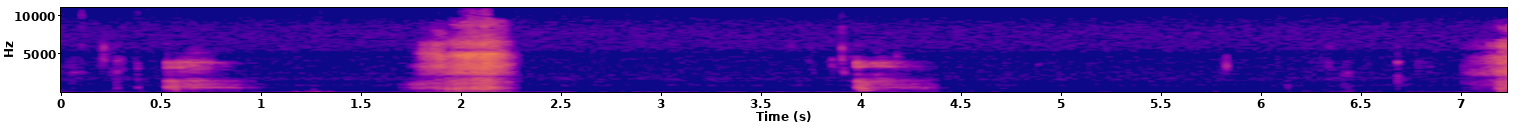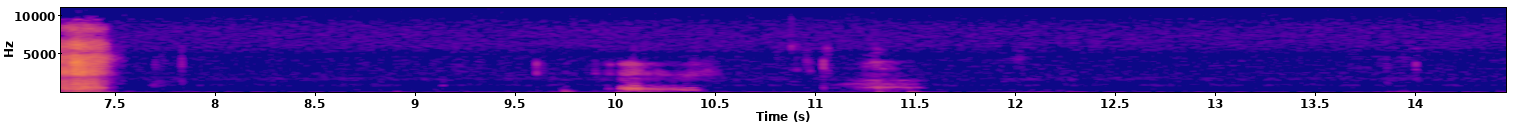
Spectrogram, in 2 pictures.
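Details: Woman coming down with a bad cold, very sneezy with a worsening cough: several sudden, forceful sneezes spaced through a quiet room, some wet-sounding; repeated sneezing.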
